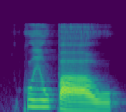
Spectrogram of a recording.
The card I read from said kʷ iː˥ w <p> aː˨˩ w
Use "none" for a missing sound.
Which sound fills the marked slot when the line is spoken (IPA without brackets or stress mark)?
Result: p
